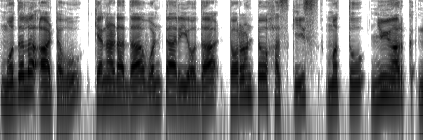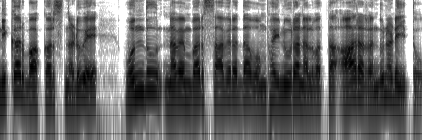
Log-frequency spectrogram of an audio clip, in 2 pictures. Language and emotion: Kannada, neutral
